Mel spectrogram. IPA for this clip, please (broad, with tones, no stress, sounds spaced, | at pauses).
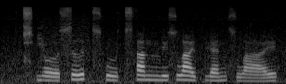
t͡ɕʰ j o˨˩ ʊ̯ s ɹ̩˧˥ t͡sʰ u˨˩ t͡sʰ a˥ n n̪ y˧˥ s w a˥˩ ɪ̯ p ɥ ɛ˧˥ n s w a˨˩˦ ɪ̯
